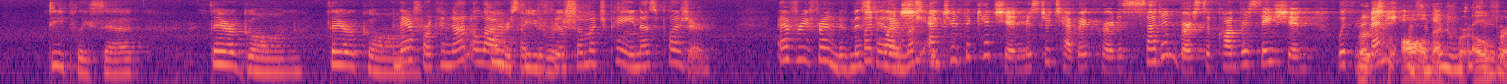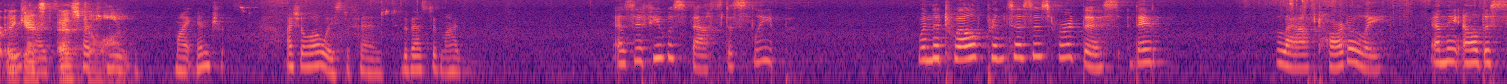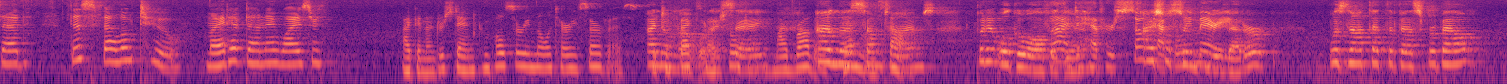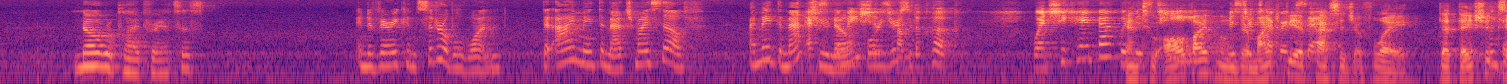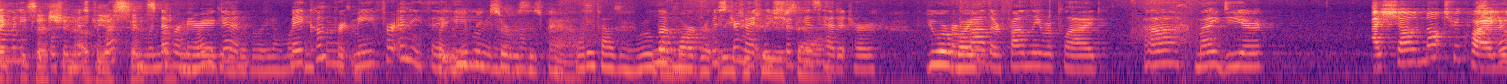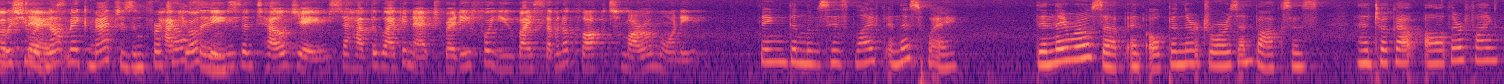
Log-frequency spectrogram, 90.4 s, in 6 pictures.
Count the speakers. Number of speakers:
six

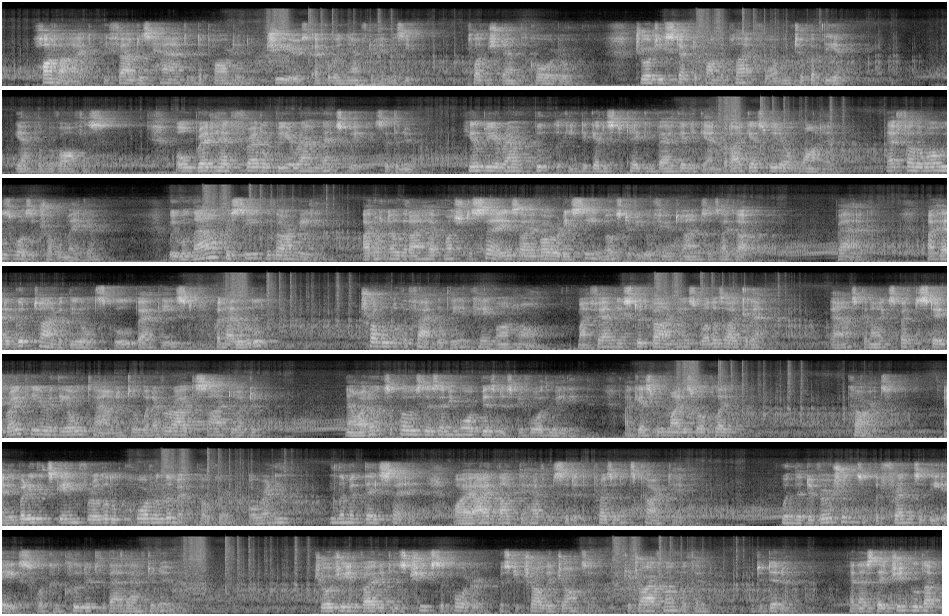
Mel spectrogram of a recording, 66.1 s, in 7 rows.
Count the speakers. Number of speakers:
one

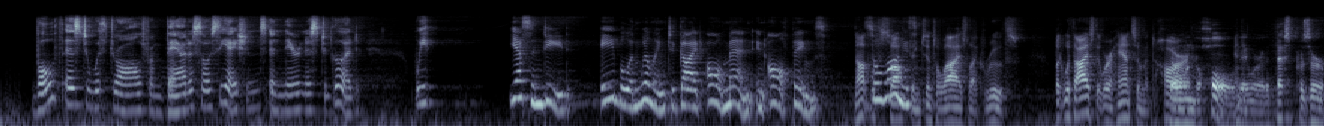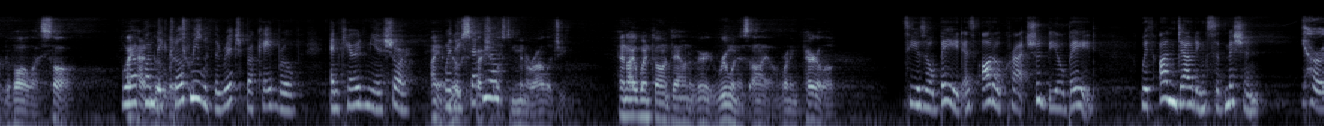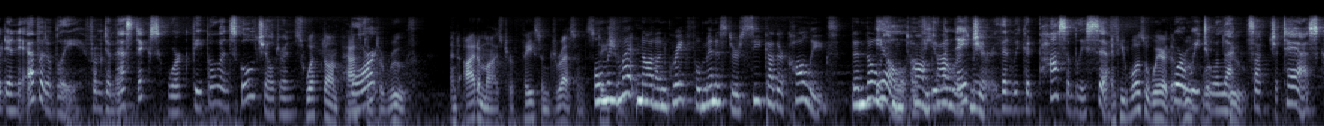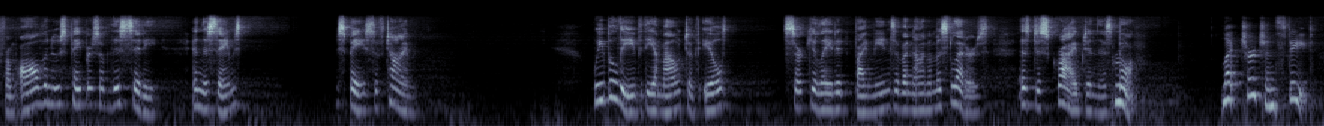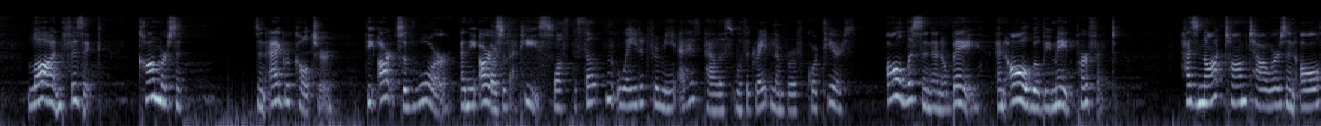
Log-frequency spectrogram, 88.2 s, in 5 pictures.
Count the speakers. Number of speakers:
five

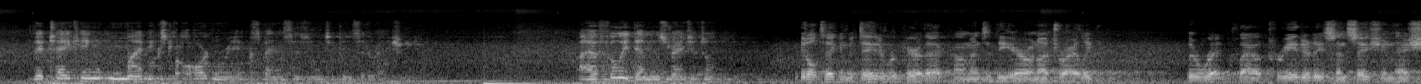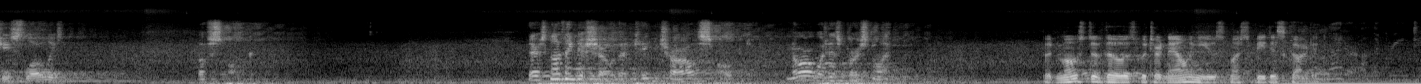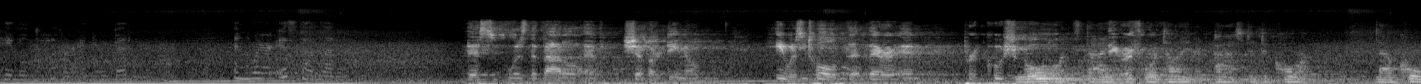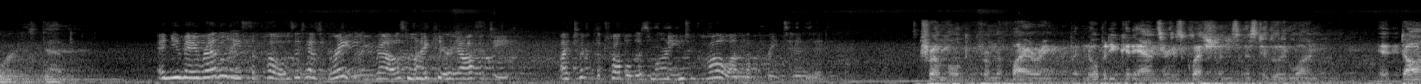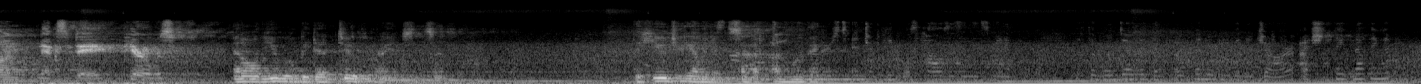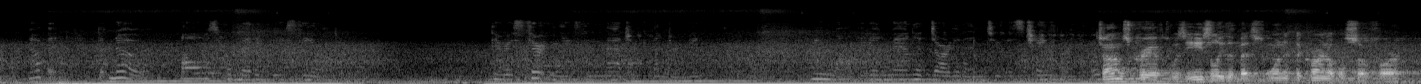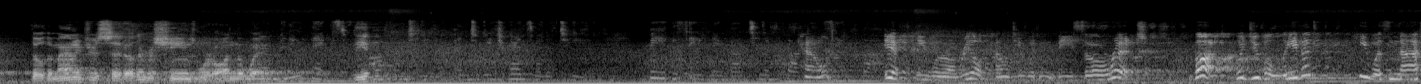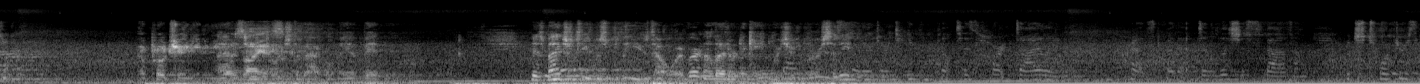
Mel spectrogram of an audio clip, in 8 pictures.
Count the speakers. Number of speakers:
eight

